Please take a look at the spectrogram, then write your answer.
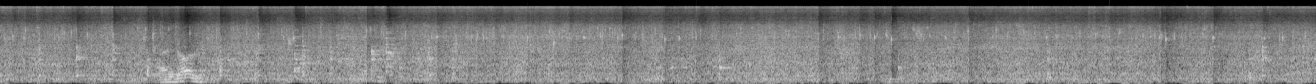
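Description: Onions sizzling loudly as they go into a hot pan for sotanghon soup with soy sauce, a steady broadband frying hiss running throughout with brief stirring scrapes, and a voice speaking faintly near the end.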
